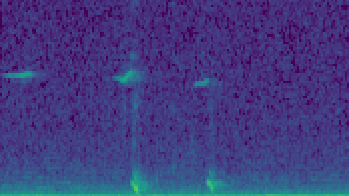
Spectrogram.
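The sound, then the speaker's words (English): A domesticated fox whines and whimpers like a dog: two brief, high, faint whimpers in quick succession over a steady low hum. “They wagged their tails, whined, whimpered, and would even lick the humans.”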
